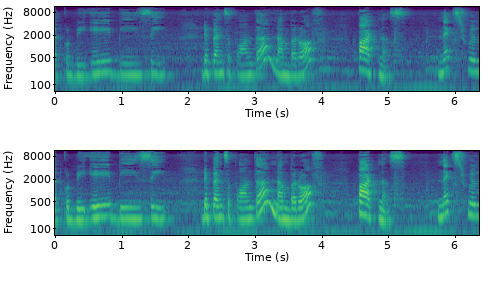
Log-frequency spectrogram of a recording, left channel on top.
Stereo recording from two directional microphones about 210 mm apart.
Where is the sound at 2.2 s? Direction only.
40° right (ahead or behind).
